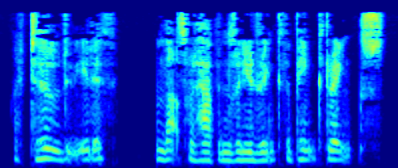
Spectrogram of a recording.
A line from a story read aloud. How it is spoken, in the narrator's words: in a disapproving tone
